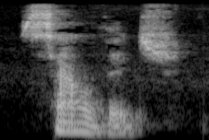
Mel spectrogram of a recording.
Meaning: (noun) 1. The rescue of a ship, its crew and passengers or its cargo from a hazardous situation 2. The ship, crew or cargo so rescued 3. The compensation paid to the rescuers
- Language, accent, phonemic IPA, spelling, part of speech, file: English, Southern England, /ˈsælvɪd͡ʒ/, salvage, noun / verb, LL-Q1860 (eng)-salvage.wav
